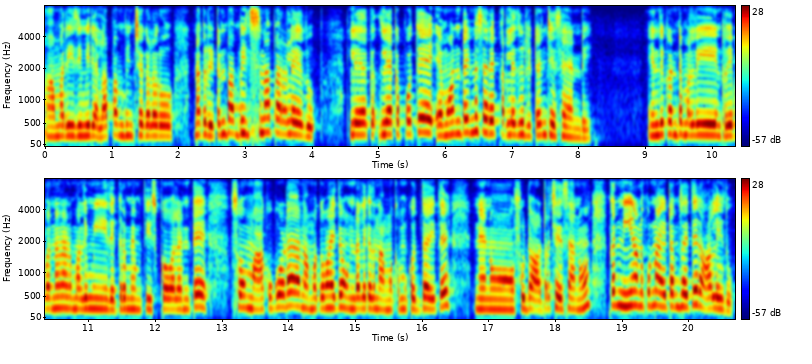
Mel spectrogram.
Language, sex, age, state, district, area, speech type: Telugu, female, 18-30, Andhra Pradesh, Palnadu, rural, spontaneous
